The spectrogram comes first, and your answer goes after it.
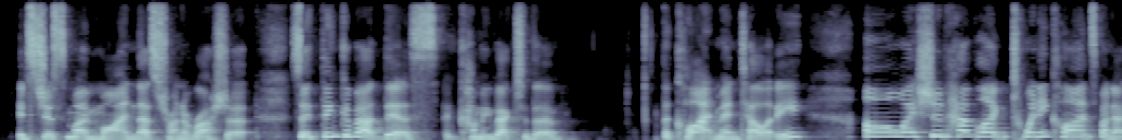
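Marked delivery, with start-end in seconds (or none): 6.5-8.5 deliberately annoying put-on voice, high-pitched. Speaker voicing the ego's client mentality, in an annoying voice. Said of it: "I just go into that annoying voice".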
